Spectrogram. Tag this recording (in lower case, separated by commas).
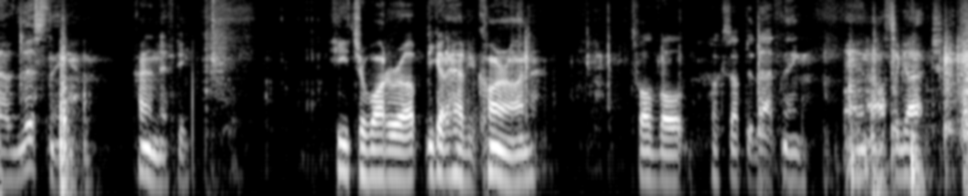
inside a small room, speech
